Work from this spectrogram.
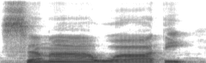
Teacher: پہ یا مدہ، عین کی پیش کو سین کے ساتھ ملائے، سین پہ سیٹی کو واضح کریں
